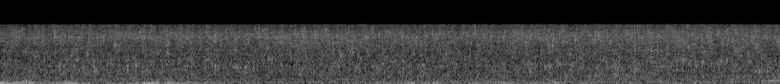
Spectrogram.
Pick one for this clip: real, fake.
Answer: real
